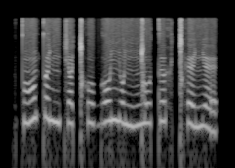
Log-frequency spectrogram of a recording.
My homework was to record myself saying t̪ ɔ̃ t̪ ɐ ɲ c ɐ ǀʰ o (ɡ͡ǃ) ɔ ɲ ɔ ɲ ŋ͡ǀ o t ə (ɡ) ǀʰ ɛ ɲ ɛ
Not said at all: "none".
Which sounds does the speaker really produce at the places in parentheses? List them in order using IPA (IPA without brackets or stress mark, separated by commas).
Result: ɡ, x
